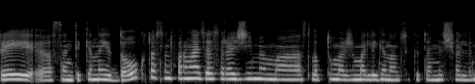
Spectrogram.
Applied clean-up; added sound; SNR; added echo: none; none; none; none.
